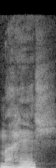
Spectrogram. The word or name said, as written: Mahesh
